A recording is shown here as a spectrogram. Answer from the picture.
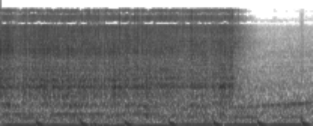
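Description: MIG welding arc running as a steady loud hiss, cutting off suddenly about three seconds in.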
